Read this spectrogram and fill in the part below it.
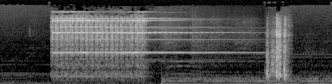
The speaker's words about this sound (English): phone started ringing off the hook, with women calling in to hastily deny any involvement in the Sims murders.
